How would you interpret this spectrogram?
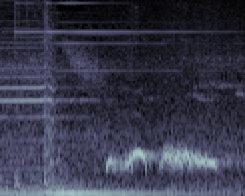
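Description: A pigeon coos in two low, warbling phrases against a steady background hum, after a brief sharp knock at the start. There is no talking.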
